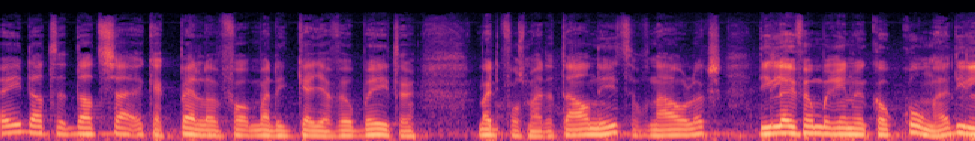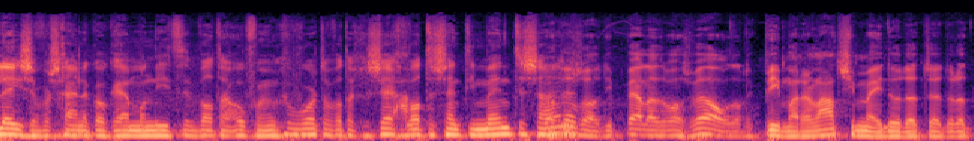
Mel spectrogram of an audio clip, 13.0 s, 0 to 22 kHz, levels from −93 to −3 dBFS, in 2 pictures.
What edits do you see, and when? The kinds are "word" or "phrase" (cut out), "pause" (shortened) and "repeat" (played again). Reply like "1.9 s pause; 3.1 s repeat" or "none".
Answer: 3.3 s word; 5.3 s word; 8.4 s word; 9.2 s word; 10.3 s word; 11.5 s word

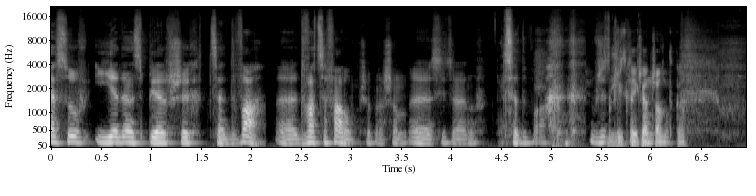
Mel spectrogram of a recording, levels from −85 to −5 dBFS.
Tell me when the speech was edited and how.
2.2 s pause; 4.4 s pause; 5.4 s pause

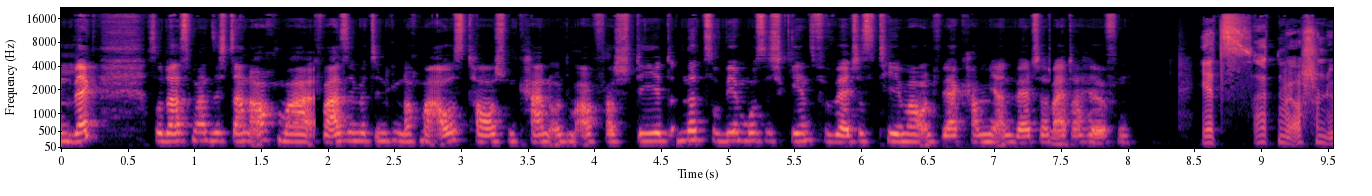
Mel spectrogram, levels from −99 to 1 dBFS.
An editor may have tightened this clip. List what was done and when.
1.9 s word; 2.5 s word; 3.8 s word; 4.6 s word; 7.4 s word

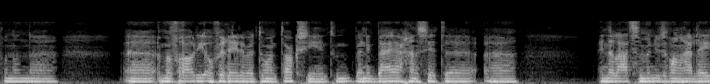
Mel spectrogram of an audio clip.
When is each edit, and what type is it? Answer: none

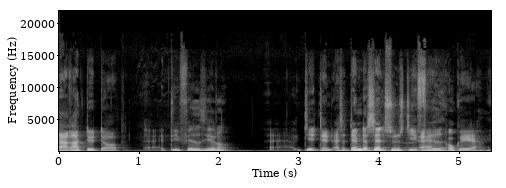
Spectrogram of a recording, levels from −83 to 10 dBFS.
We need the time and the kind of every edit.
none

